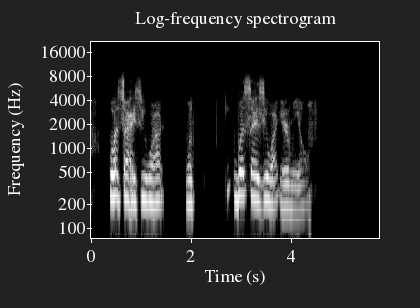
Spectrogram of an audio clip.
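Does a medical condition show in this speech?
Yes: cerebral palsy; since birth.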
